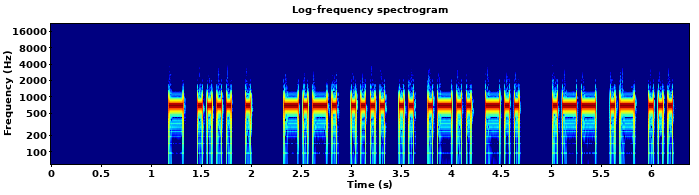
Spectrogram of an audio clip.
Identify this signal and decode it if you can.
Morse code, heard as a keyed tone, about 25 wpm, 700 Hz. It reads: THE CHILD WAS
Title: Sentences from Top 1000 Words - Review Part 6 - 25wpm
